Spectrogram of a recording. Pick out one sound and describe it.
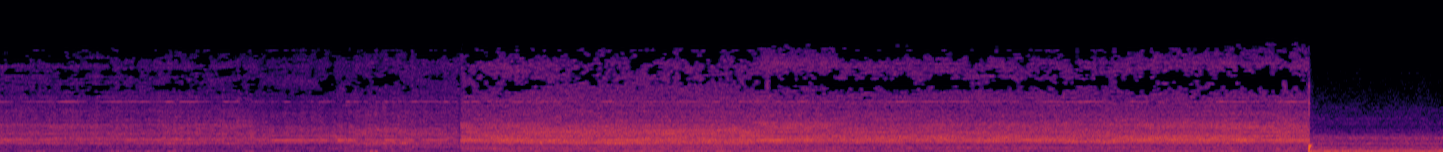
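A hair dryer blows with a steady whoosh.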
